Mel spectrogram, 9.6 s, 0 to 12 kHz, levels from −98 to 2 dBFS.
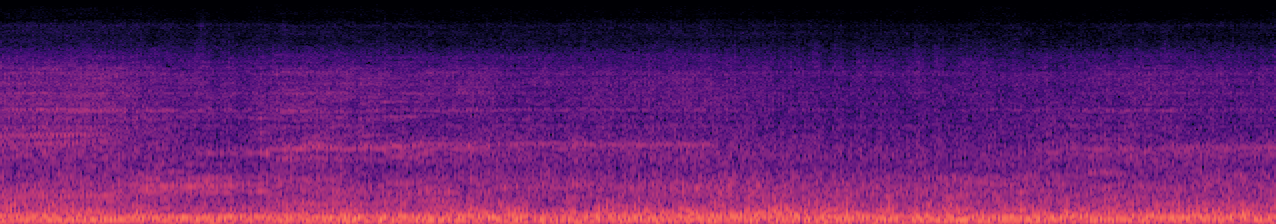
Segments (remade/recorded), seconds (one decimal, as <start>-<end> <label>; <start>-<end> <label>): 0.0-1.1 recorded; 1.1-4.4 remade; 4.4-7.2 recorded; 7.2-8.8 remade; 8.8-9.6 recorded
